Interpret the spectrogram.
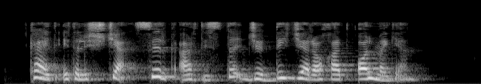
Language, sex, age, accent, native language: Uzbek, female, 18-24, Xorazm, Uzbek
